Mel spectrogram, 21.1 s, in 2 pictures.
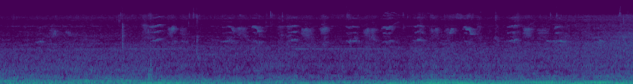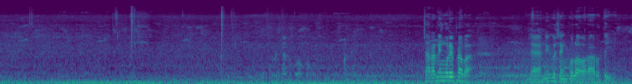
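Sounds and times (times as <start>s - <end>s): small birds chirping: 0.0s - 21.0s
steady low rumble: 0.0s - 21.0s
sharp clicks: 12.4s - 13.0s, 13.6s - 14.6s.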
